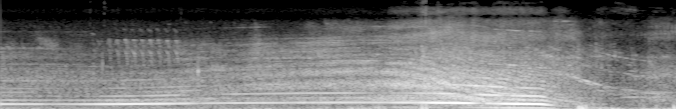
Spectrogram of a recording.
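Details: FMS Pitts RC plane in flight after mods to secure the battery tray, which had caused an earlier rattle: clean, steady prop tone swelling and dropping as it passes, with no rattle or buzz; motor and prop run smooth.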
